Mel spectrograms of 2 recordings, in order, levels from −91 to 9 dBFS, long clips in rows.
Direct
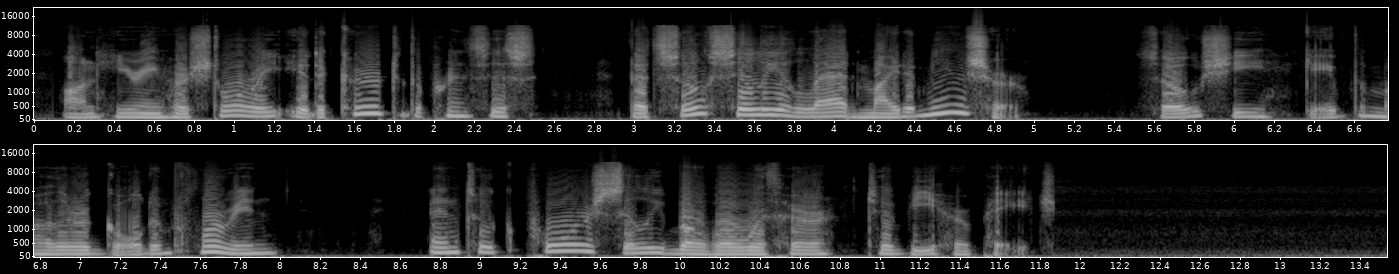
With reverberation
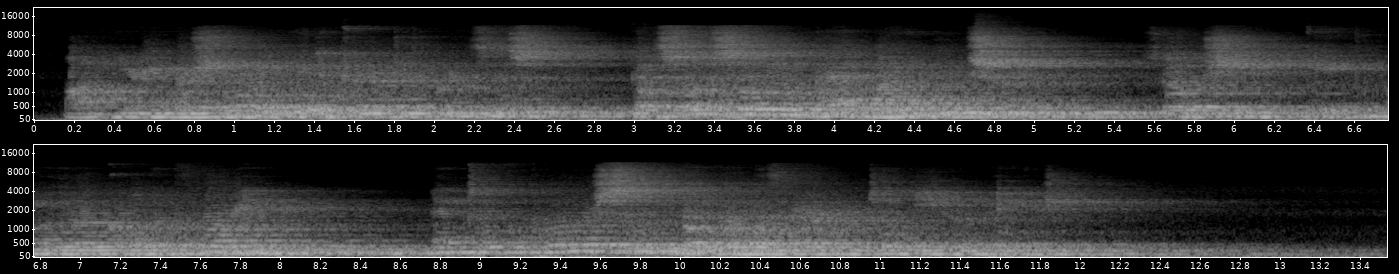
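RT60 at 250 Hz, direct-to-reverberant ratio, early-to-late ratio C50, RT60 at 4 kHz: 4.7 s, −11.5 dB, −4.0 dB, 1.8 s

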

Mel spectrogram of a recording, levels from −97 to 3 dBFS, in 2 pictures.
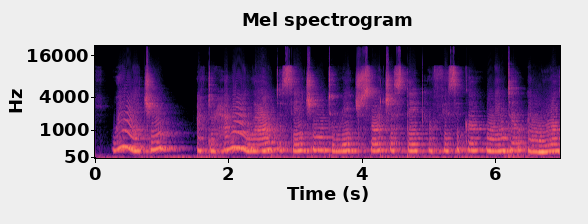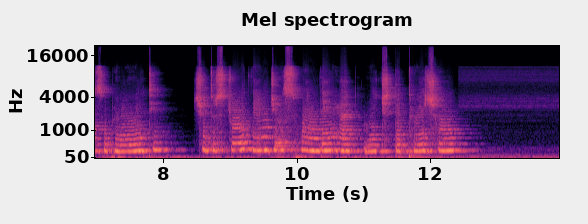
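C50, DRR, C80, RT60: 5.0 dB, 2.0 dB, 8.5 dB, 0.85 s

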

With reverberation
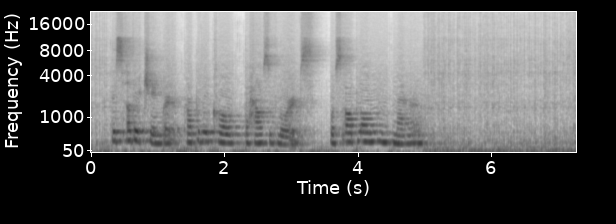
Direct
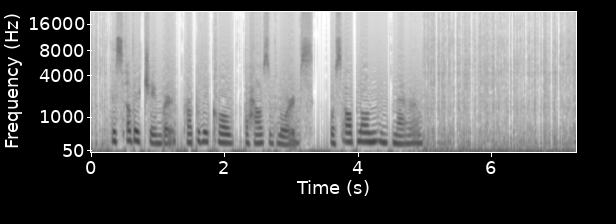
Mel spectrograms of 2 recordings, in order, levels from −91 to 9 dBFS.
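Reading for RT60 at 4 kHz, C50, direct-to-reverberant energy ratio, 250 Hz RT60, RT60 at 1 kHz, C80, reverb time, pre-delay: 0.80 s, 7.5 dB, 4.0 dB, 0.85 s, 0.85 s, 10.0 dB, 0.85 s, 5 ms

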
